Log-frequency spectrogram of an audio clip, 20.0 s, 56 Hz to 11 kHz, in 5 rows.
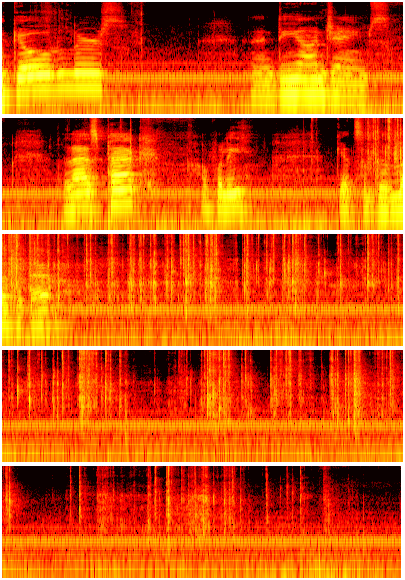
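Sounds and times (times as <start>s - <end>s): wax paper wrapper crackling and tearing: 7.4s - 19.5s.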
